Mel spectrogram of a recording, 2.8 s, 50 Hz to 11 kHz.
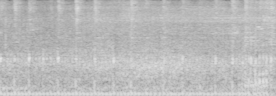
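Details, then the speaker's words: Gilera Runner 180cc scooter with Smart Carb SC2 after leaning five clicks counterclockwise: lumpy heavy idle, uneven burble, faint ticking, smoking heavily; still really rich at idle. "so if it's if it's smoking it idle like that that tells you it's really rich at idle"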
